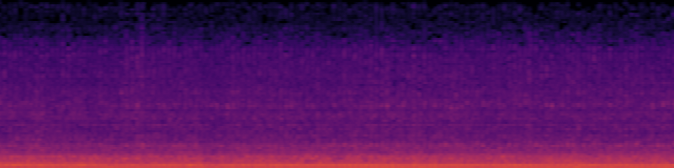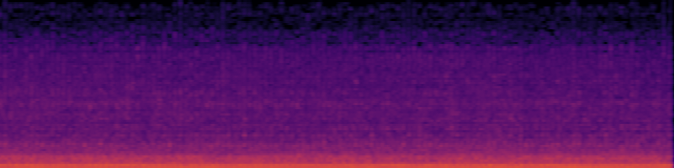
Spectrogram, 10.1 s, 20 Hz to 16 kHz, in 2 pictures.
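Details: Honda HRM215 lawn mower started after fixing a clogged fuel line, carburetor, pull-rope assembly and rear-wheel drive: the single-cylinder engine holds a steady, even drone at working speed with no misses or knocks; it runs normally.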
